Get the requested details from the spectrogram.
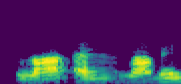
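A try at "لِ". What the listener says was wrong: টান দেওয়া চলবে না, হারাকাত তো। তাহলে শুধু লামজের লি, টান হবে না। হুম, আপনি মুখে যে কায়দাটা বলছেন সেটা সেইভাবে মানে সেটিং করতে হবে।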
